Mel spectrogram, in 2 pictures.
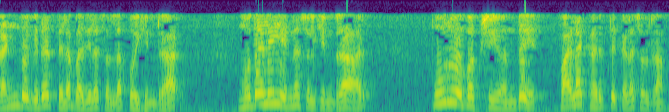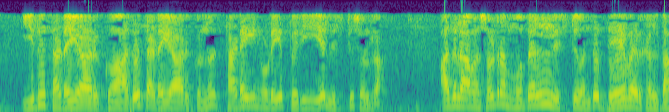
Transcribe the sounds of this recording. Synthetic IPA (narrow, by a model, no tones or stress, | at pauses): ɾɛɳɖɯʋɪðɐt̪ːɪlɐbɐðɪlɐsɔlːɐpːoːɣɪndraːɾ | mʊðɐlɪlɛnːɐsɔlɣɪndraːɾ | puːɾʋɐpɐkʂiʋɐnd̪ɯpɐlɐkɐɾɯt̪ːɯkːɐɭɐsɔlrãːɪðɯt̪ɐɽɐjaːɪɾɯkːʊ̃ɐðɯt̪ɐɽɐjaːɪɾɯkːɯnːɯt̪ɐɽɐjɪnɯɽɐjɐpɛɾɪjɐlɪsʈɯsɔlrãː | ɐðɪlɐʋɐnsɔlrãmʊðɐlːɪsʈɯʋɐnd̪ɯd̪eːʋɐɾɣɐɭt̪ãː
